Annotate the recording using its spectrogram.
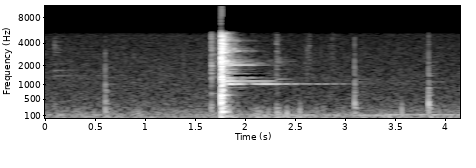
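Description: An airsoft BB strikes a hanging aluminium soda can about two seconds in: a sharp metallic clang that rings on for about a second. A few faint ticks come before and after it.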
